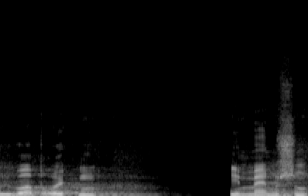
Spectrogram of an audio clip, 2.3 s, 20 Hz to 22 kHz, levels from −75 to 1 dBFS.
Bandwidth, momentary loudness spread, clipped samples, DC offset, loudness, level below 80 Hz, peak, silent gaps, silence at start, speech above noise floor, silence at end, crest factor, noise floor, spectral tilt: 13.5 kHz; 18 LU; under 0.1%; under 0.1%; -25 LUFS; -70 dBFS; -8 dBFS; none; 0 s; 47 dB; 0 s; 20 dB; -71 dBFS; -5.5 dB/octave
